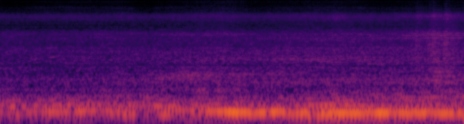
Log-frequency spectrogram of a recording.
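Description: Low, steady motor hum in the background, swelling about two seconds in and dropping back near the end, with a short rustle just before it drops.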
